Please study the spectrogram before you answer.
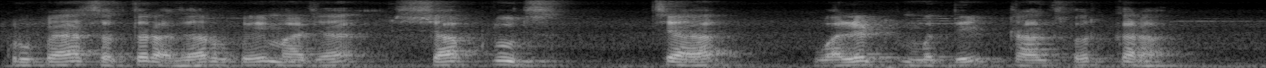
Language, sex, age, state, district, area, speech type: Marathi, male, 45-60, Maharashtra, Buldhana, rural, read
